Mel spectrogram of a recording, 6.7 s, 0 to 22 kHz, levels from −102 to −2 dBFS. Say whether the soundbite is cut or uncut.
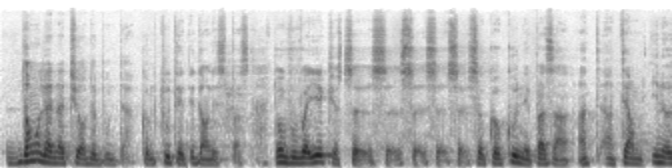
cut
